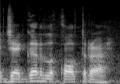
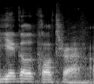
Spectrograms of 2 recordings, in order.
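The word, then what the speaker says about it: Jaeger-LeCoultre: Dulu gue waktu pertama kali masuk dunia jam, gue panggilnya adalah Jaeger LeCoultre. Nah, sekarang gue kayaknya mulai improve cara gue pronounce. Jadi gue ngomongnya Jaeger LeCoultre.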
